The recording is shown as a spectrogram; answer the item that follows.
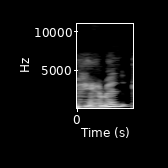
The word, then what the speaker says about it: Hammond: My name is spelled K-E-L-I, last name Hammond, H-A-M-M-O-N-D.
